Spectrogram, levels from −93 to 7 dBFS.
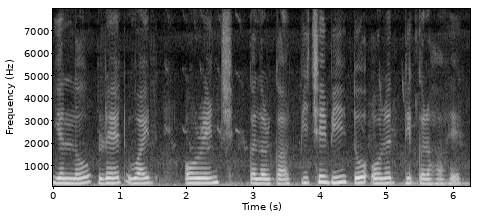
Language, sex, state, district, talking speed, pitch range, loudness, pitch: Hindi, female, Arunachal Pradesh, Longding, 125 wpm, 205-235 Hz, -14 LUFS, 220 Hz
